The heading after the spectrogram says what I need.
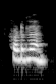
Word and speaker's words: Jordán: ¿cómo se pronuncia tu apellido? ¿Jordán o Jordan? Jordán. Jordán, ¿cierto?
